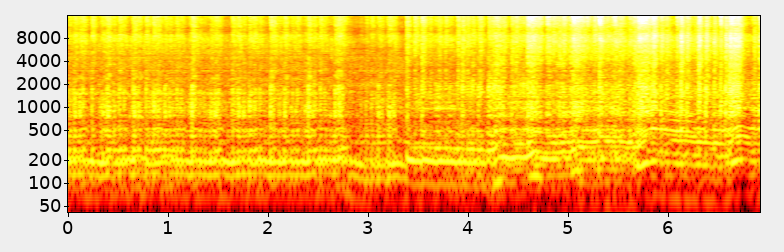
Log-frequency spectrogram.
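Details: Fire-damaged Ski-Doo Summit Mach Z triple two-stroke sled after restoration work: a buzzy note rises and falls as the throttle is blipped, picking up cleanly each time; it runs and revs normally.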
